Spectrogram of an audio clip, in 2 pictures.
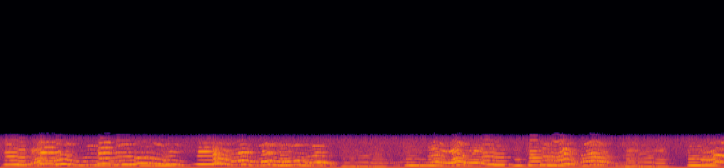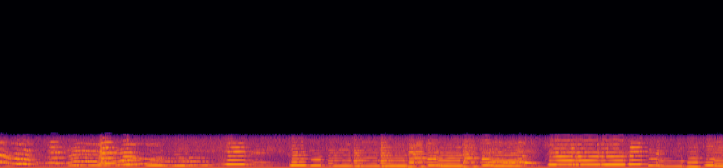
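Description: A clarinet plays held notes while a dog howls along, its howls sliding up and down in pitch. After about two-thirds of the way through the howling mostly drops out and the clarinet carries on with steady notes.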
